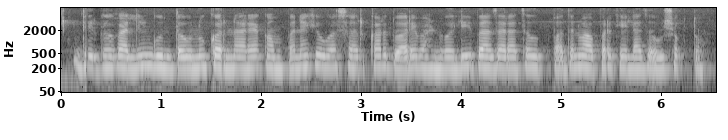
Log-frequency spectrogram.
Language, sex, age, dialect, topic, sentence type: Marathi, female, 18-24, Varhadi, banking, statement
